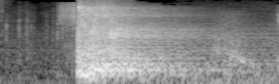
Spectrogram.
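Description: A single loud crashing impact about half a second in, heavy at the bottom and dying away into a low rumble: a dramatic film sound effect.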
